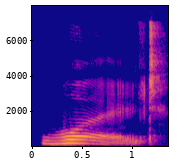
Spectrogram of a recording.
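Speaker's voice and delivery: WORLD drawn out with a soft r; slow, falling WORLD starting on w; soft r demo. Shown as a demonstration. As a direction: model WORLD sound by sound. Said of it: "there is soft R sound".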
